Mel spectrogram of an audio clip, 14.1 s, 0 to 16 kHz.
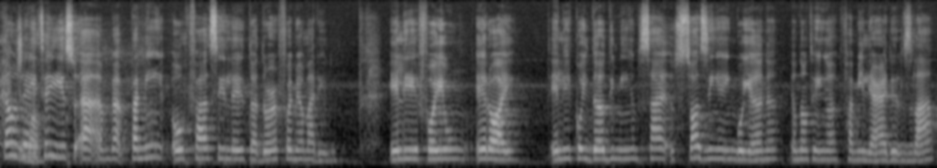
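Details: Female teacher with aphasia after an ischemic stroke in 2015, about 10 years ago; she was unable to speak for 2 years, understands everything and is still in speech therapy; aphasia after ischemic stroke.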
